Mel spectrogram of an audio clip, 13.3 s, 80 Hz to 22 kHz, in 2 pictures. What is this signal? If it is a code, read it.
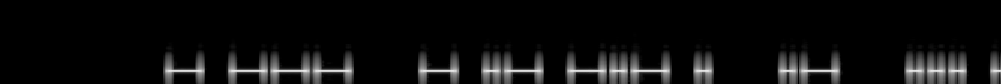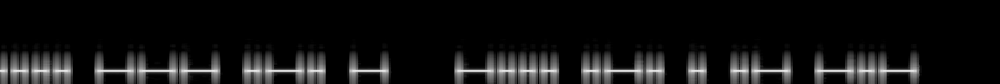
Morse code, heard as a keyed tone, about 17 wpm, 700 Hz. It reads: TO TAKE A SHORT BREAK
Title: Sets of 5 Words Encore2 17wpm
